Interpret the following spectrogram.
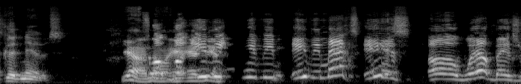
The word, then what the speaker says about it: EVMux: Yeah, and that's EV Max, but it's spelled EVMUX.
